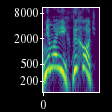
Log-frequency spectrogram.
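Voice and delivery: high, loud, fast call. A narrator's reading. Kajtek calls Tosia out of hiding, excited shout. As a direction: shout the good news across the garden. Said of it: "zawołał".

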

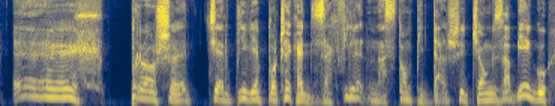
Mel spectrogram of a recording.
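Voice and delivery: put-on high, trembling nervous boy; nervous assistant stammering it out. A narrator's reading. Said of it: "odpowiedział drżącym głosem".

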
